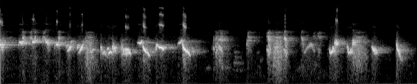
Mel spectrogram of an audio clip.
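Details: Greater green leafbird singing in a recording made to train other birds: a continuous stream of varied, slurred whistles and chirps that grows choppier toward the end, with short spaced phrases closing the passage; quiet background.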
